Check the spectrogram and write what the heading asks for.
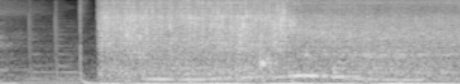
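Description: Kitchen faucet running a steady stream of water into a drinking glass, starting about half a second in.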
